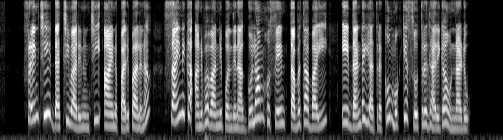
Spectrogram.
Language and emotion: Telugu, neutral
